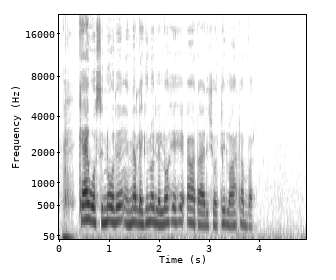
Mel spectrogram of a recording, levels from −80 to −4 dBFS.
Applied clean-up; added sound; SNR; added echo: none; none; none; none.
